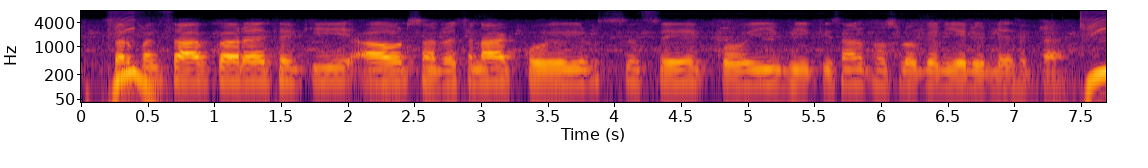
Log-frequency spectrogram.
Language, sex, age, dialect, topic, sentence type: Hindi, male, 18-24, Hindustani Malvi Khadi Boli, agriculture, statement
